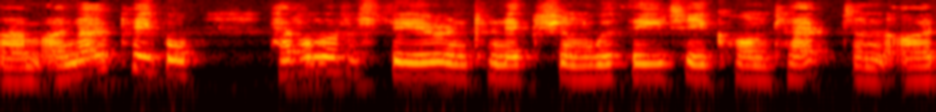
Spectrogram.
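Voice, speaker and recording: Here is a woman speaking. She has an Australian accent. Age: 60s. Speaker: author and contactee. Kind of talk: interview.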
